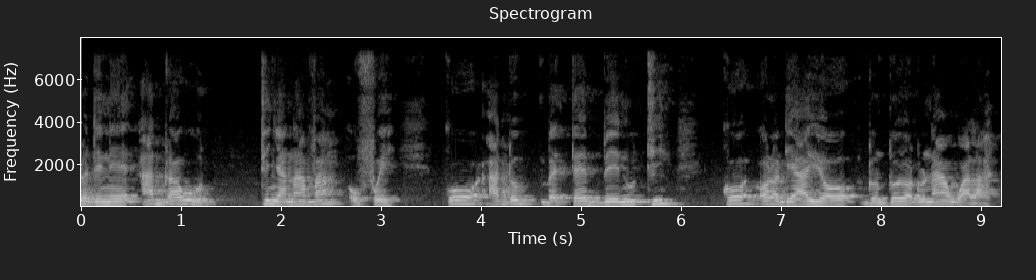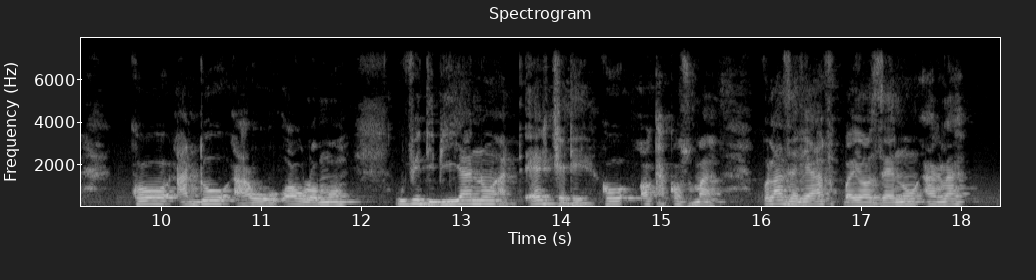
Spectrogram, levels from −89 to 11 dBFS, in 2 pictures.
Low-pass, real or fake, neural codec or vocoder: 7.2 kHz; real; none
